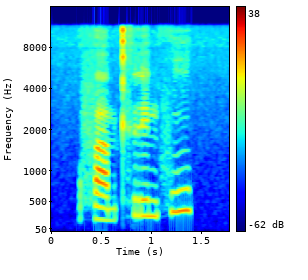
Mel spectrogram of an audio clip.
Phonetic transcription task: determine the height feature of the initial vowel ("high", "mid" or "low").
low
